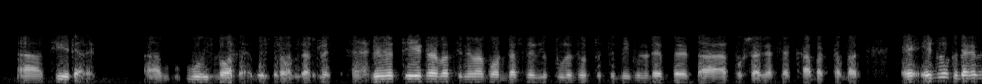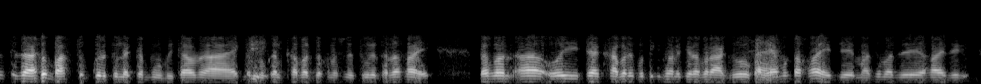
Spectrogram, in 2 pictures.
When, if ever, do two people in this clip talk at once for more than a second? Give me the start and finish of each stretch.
2.0-3.3

